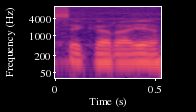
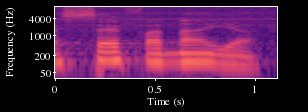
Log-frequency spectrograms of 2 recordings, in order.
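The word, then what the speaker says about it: Zephaniah: Parang mali yung bigkas ko kaninang first service. Hindi pala searaya. Sepanayah 39.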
